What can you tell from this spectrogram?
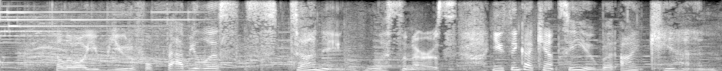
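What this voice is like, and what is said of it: Sexy, sultry voice. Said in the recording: “you heard that sexy voice she was doing ... she's the Marilyn Monroe of the voiceover world”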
